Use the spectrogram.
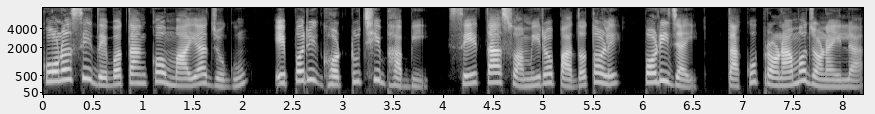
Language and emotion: Odia, neutral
